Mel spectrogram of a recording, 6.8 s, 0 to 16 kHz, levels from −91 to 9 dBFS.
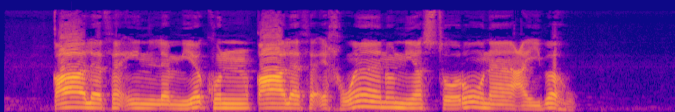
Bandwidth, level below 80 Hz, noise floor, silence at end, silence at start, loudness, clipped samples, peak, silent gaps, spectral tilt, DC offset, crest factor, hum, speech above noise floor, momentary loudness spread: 11.5 kHz; -54 dBFS; -58 dBFS; 1 s; 0.55 s; -13 LUFS; under 0.1%; 0 dBFS; none; -6 dB/octave; under 0.1%; 14 dB; none; 45 dB; 9 LU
